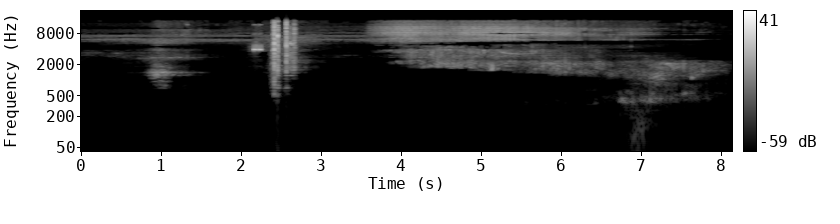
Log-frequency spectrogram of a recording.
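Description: A camera shutter clicking three times in quick succession about two seconds in, followed by a steady hiss for the last four seconds.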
